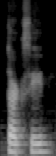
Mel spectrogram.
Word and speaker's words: Darkseid: Darkseid. Okay. Yeah, I used to pronounce it Darkseid too, but I realized it's Darkseid, and that's correct, Darkseid.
